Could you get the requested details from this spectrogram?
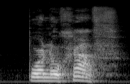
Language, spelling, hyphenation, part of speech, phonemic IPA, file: Dutch, pornograaf, por‧no‧graaf, noun, /ˌpɔr.noːˈɣraːf/, Nl-pornograaf.ogg
- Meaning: pornographer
